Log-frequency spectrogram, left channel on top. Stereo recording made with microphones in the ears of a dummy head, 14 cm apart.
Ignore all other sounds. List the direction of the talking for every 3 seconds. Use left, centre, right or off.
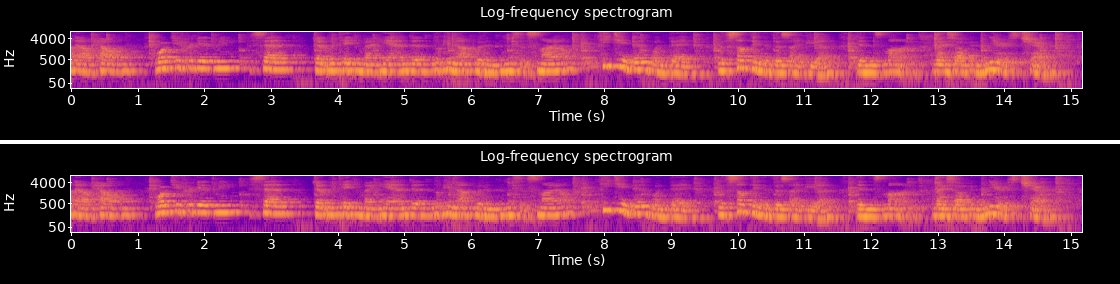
right, centre, left, centre, right.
